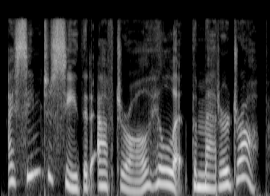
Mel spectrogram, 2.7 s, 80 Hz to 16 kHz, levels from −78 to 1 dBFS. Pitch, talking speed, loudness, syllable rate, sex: 235 Hz, 265 wpm, -17 LUFS, 5.8 syllables/s, female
